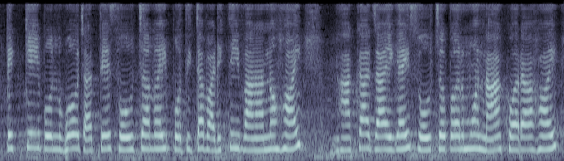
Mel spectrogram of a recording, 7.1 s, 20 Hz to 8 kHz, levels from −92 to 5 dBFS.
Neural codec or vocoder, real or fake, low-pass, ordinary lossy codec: codec, 16 kHz, 1.1 kbps, Voila-Tokenizer; fake; none; none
